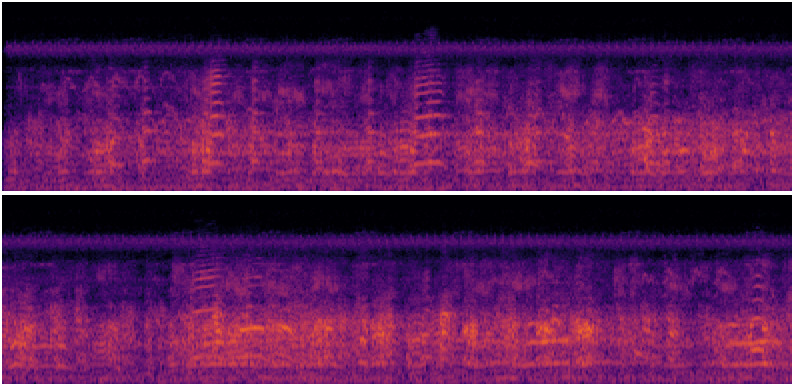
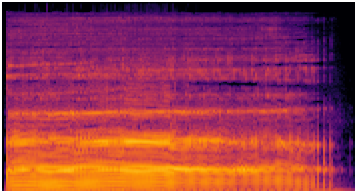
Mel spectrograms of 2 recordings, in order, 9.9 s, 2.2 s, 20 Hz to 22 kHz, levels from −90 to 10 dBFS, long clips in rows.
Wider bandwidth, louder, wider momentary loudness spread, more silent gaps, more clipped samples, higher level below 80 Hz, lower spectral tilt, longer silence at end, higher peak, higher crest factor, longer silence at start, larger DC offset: about the same, 17.5 kHz vs 17 kHz; second, -33 LUFS vs -8 LUFS; about the same, 10 LU vs 11 LU; neither; second, under 0.1% vs 1%; second, -64 dBFS vs -24 dBFS; second, -3 dB/octave vs -6 dB/octave; second, 0 s vs 0.15 s; second, -14 dBFS vs 0 dBFS; first, 18 dB vs 8 dB; about the same, 0 s vs 0.05 s; neither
